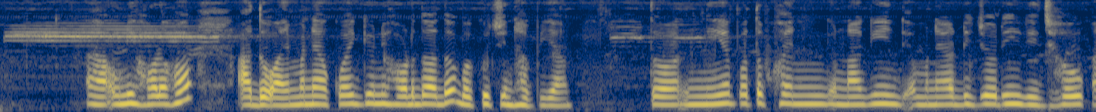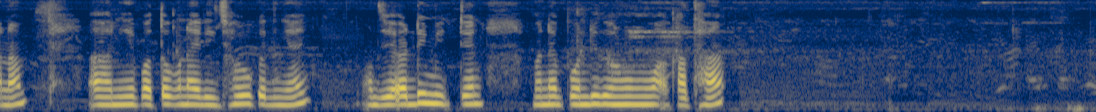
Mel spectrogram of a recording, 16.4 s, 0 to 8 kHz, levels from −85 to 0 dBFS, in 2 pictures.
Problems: none marked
